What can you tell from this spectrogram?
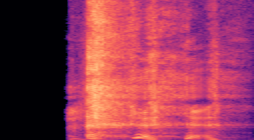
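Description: A light cough up close: two or three quick, breathy bursts in about a second, moderately loud, with no talking around it.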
